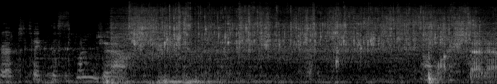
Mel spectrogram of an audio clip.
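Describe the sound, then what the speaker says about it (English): Cold tap water runs steadily into a kitchen sink while chicken feet are rinsed, a continuous close rushing stream with brief handling clatter at the start and a splash or two. "now what I'm gonna do is rinse it cold water. Wash them out really well."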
